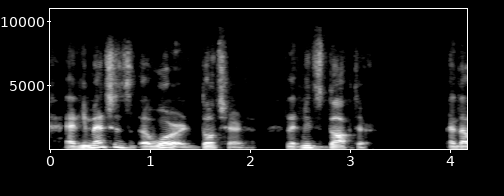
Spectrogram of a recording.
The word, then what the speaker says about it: Docere: Docere, Docere.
